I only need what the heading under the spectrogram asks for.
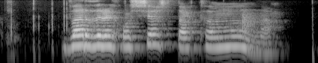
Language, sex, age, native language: Icelandic, female, 6, Icelandic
